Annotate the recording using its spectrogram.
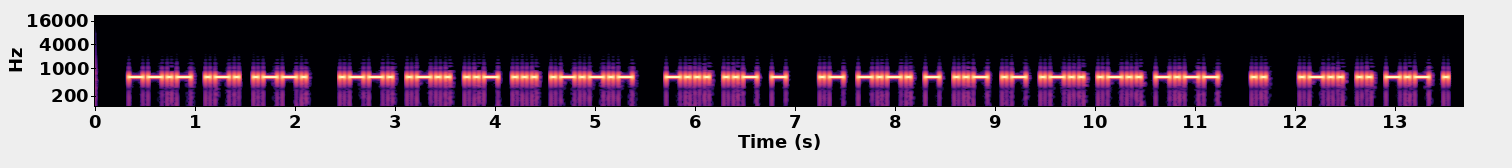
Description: Morse code, heard as a keyed tone, about 25 wpm, 610 Hz. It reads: QRP PLUS. BUT ACTUALLY I LIKE
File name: 2011-07-mp3 / n24 QRP OTAKU 25wpm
